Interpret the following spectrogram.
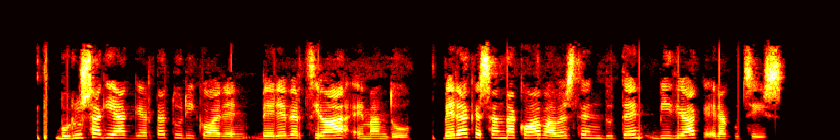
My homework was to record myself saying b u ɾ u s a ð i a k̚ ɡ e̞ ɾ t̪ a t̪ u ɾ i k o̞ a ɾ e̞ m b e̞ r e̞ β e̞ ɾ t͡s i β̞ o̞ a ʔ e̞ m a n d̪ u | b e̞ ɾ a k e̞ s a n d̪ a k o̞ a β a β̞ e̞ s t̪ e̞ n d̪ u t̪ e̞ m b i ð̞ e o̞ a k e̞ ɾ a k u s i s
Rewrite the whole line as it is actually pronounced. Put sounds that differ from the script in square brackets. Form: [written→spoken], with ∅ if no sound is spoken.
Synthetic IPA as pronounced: b u ɾ u s a [ð→ɣ] i a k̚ ɡ e̞ ɾ t̪ a t̪ u ɾ i k o̞ a ɾ e̞ m b e̞ [r→ɾ] e̞ β e̞ ɾ t͡s i [β̞→∅] o̞ a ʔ e̞ m a n d̪ u | b e̞ ɾ a k e̞ s a n d̪ a k o̞ a β a β̞ e̞ s t̪ e̞ n d̪ u t̪ e̞ m b i ð̞ e o̞ a k e̞ ɾ a k u [s→t͡s] i s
